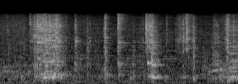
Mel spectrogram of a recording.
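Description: Stainless-steel bee smoker being handled: its lid pushed shut with a short metal-on-metal scrape, followed by a few light clicks.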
